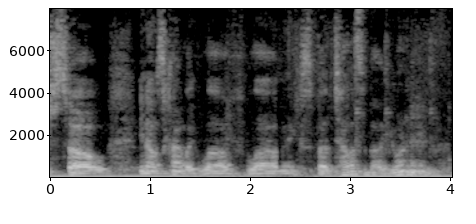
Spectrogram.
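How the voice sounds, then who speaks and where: Pitch swings very widely here, against audible room echo and noticeable background noise. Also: man. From Netherlands, moved often, high school in California. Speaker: law student vlogger. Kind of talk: casual chat.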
